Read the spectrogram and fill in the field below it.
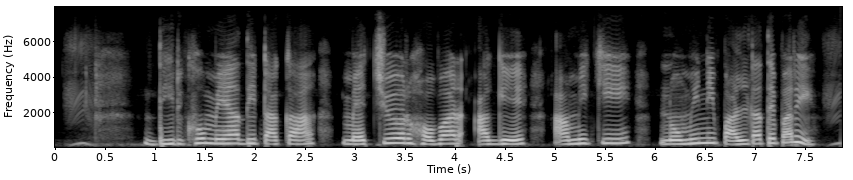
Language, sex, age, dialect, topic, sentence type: Bengali, female, 18-24, Jharkhandi, banking, question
